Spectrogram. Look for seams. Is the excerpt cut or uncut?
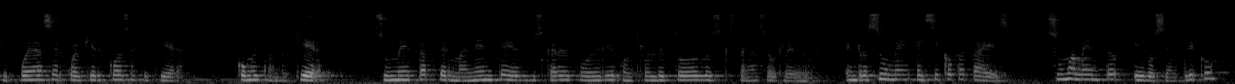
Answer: cut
